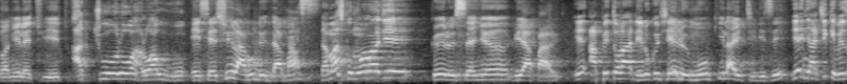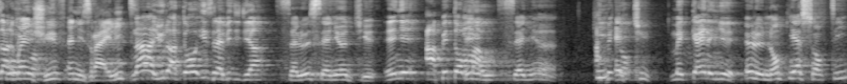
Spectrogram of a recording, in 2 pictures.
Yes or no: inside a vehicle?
no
